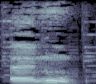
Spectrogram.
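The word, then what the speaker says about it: ⲛⲟⲩⲃ: أمثلة زي مثلا نوب. نوب يعني ذهب، بيتنطق هنا ب.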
